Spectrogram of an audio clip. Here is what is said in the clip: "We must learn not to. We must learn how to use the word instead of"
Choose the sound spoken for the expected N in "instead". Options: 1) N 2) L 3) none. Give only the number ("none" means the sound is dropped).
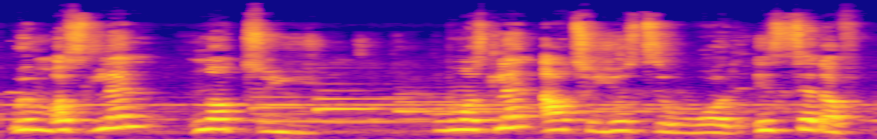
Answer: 1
